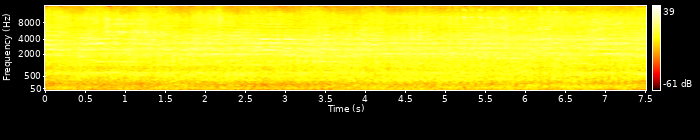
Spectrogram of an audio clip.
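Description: CSX double-stack intermodal train rolling past at speed: a steady, loud rush of steel wheels on rail, with a faint high ringing above it.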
